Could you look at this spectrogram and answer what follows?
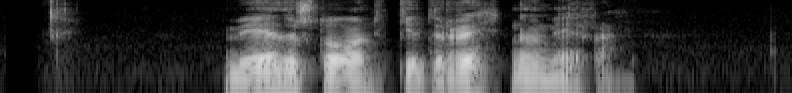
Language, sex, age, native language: Icelandic, male, 50-59, Icelandic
